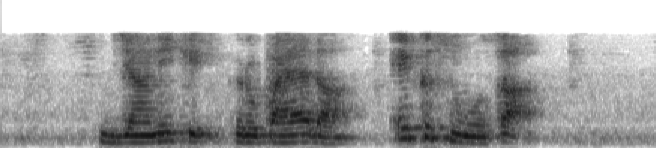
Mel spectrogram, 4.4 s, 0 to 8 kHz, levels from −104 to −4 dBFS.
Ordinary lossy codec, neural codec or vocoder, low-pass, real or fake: AAC, 16 kbps; none; 7.2 kHz; real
